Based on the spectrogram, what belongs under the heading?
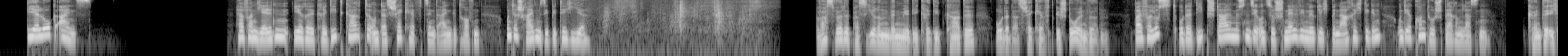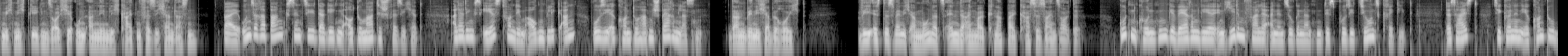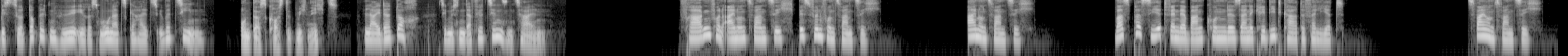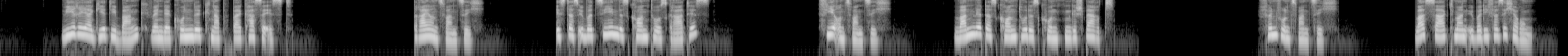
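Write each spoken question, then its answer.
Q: Was passiert, wenn der Bankkunde seine Kreditkarte verliert?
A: Er muss die Bank so schnell wie möglich benachrichtigen und das Konto sperren lassen.

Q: Wie reagiert die Bank, wenn der Kunde knapp bei Kasse ist?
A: Sie gewährt einen Dispositionskredit bis zur doppelten Höhe des Monatsgehalts.

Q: Ist das Überziehen des Kontos gratis?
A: Nein, man muss Zinsen zahlen.

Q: Wann wird das Konto des Kunden gesperrt?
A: Bei Verlust oder Diebstahl, wenn der Kunde es sperren lässt.

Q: Was sagt man über die Versicherung?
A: Man ist automatisch versichert, aber erst ab der Kontosperrung.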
